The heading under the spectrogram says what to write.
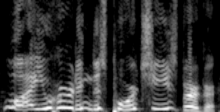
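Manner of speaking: high, loud, wailing whine; mock sobbing plea for the burger; hammed-up high weepy voice; crying fat man. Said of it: "he's like".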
